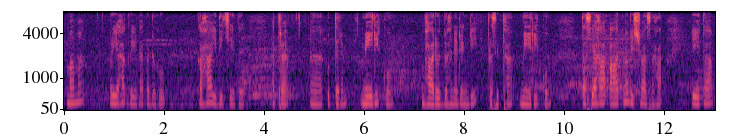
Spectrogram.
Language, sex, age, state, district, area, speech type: Sanskrit, female, 18-30, Kerala, Palakkad, rural, spontaneous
